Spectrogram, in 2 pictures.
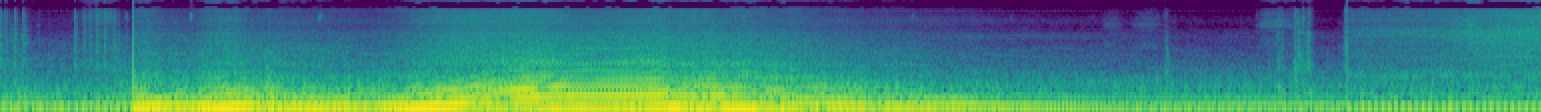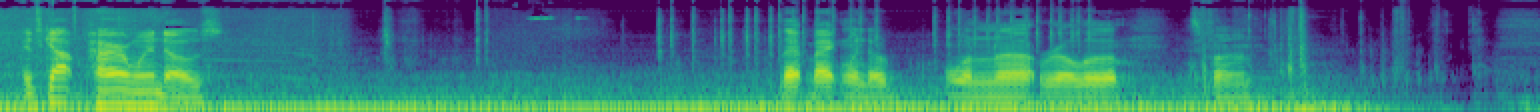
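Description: A car engine revs up and down, then idles roughly.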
